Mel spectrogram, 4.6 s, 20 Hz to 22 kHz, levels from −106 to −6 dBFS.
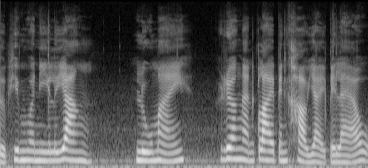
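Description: No technical faults can be heard anywhere in the speech, and the signal keeps a continuous flow throughout.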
